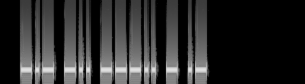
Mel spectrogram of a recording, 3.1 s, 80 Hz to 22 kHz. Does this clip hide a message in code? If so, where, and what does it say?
Yes: Morse code from 0.2 to 2.1 s, heard as a keyed tone, about 31 wpm, 700 Hz. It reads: KD8TA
